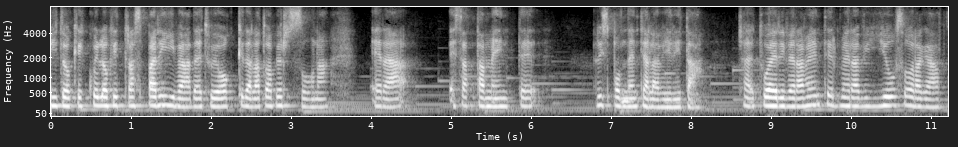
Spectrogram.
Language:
Italian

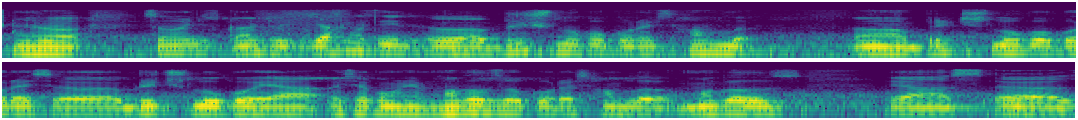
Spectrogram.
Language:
Kashmiri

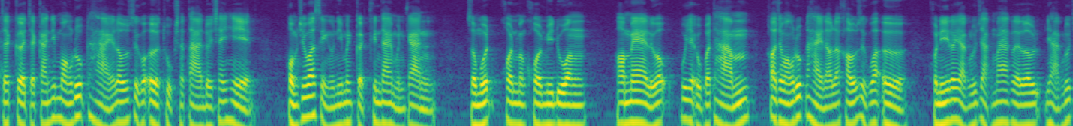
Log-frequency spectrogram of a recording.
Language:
Thai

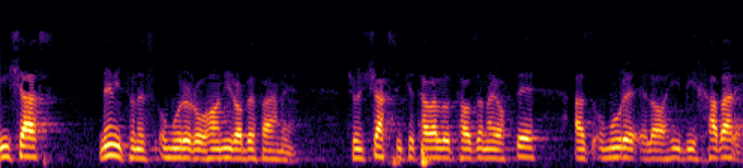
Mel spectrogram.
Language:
Persian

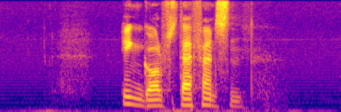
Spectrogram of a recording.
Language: Norwegian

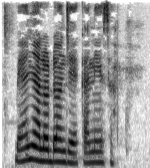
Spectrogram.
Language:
Luo (Kenya and Tanzania)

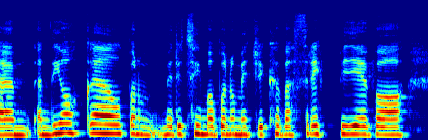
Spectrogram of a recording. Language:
Welsh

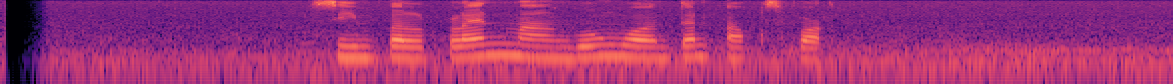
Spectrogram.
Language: Javanese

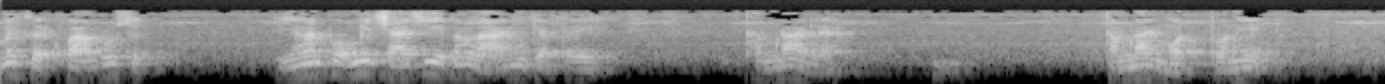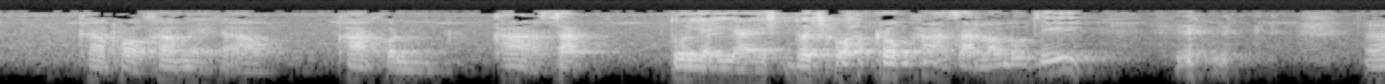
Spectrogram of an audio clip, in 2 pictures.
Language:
Thai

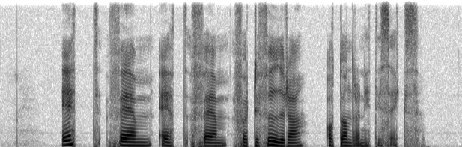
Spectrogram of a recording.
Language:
Swedish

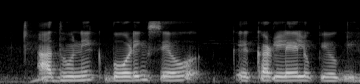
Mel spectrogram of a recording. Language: Magahi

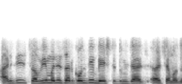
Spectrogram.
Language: Marathi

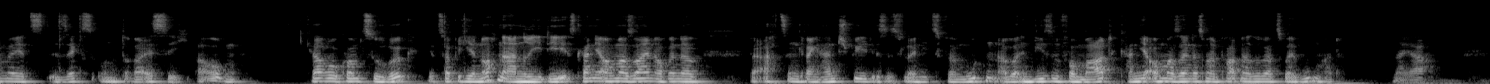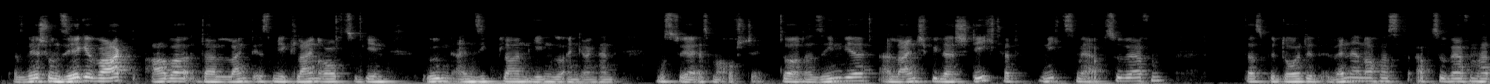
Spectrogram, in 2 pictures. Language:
German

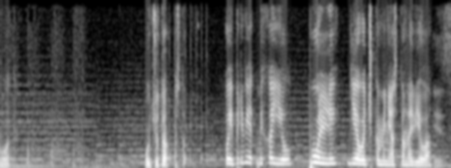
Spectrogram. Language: Russian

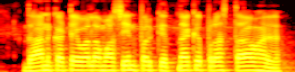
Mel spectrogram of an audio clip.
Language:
Maithili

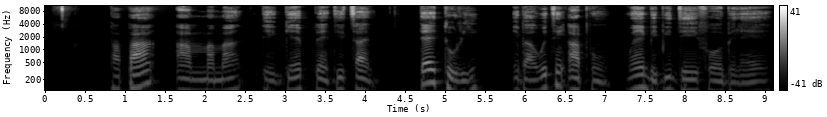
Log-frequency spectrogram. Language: Nigerian Pidgin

